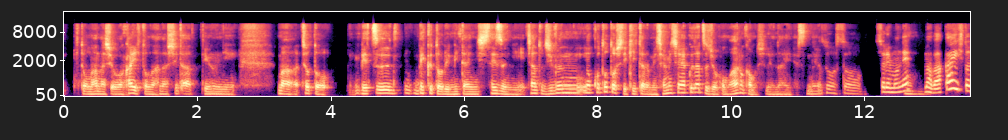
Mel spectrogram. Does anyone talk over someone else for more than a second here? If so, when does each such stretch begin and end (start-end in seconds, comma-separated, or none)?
none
